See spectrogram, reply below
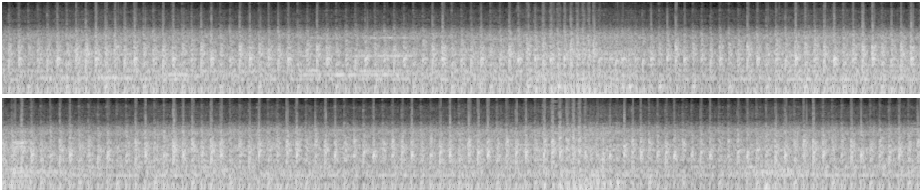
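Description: Diesel settles into a steady, even idle with a smooth low rumble and no misses or knocks; sounds healthy.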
